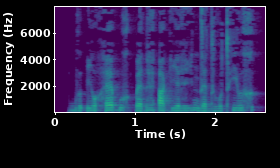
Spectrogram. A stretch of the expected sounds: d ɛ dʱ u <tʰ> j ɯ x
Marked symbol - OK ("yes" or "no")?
yes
